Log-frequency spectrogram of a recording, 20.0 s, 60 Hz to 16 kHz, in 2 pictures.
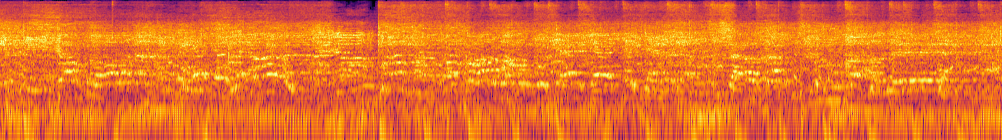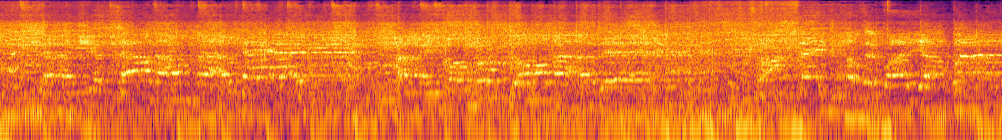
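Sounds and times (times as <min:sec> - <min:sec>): rock band playing: 0:00.0 - 0:18.8
person singing: 0:00.0 - 0:20.0.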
